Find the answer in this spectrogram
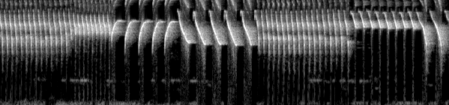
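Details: Training-lure canary song for young canaries: dense high trills alternating with bursts of fast descending chirps, the rolls and sweeps shifting pace throughout.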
